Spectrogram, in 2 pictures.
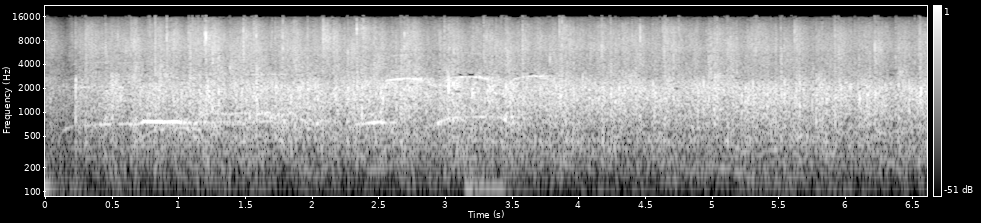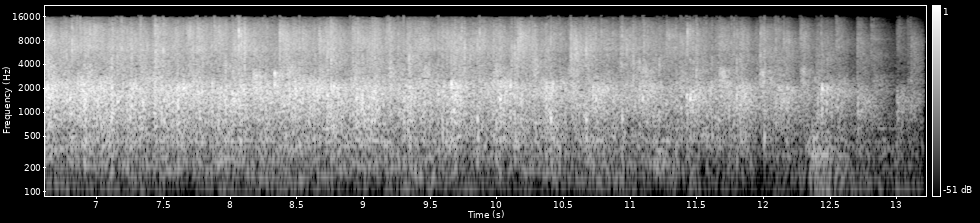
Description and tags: Theatre audience applauding after a song
applaud, applauding, applause, audience, auditorium, cheer, cheering, clap, clapping, claps, concert, crowd, hand-clapping, theatre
